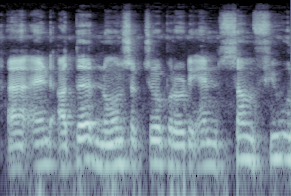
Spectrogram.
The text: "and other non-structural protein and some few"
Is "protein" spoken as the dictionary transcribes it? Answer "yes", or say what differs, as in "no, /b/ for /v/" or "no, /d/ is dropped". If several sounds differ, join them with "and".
no, /n/ is dropped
